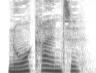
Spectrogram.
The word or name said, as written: nordgrænse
